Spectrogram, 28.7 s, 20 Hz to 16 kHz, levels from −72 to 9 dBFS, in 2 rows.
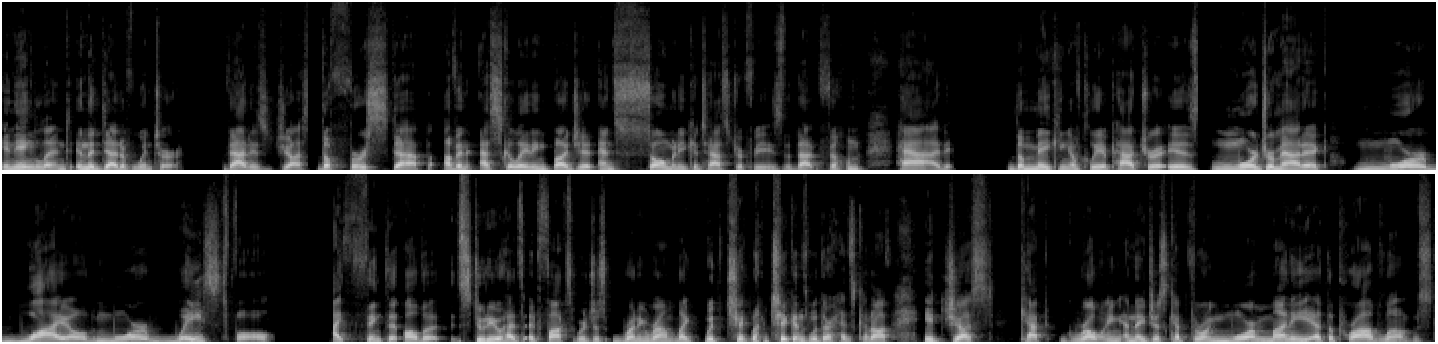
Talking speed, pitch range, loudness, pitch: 155 wpm, 110-140 Hz, -17 LUFS, 125 Hz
